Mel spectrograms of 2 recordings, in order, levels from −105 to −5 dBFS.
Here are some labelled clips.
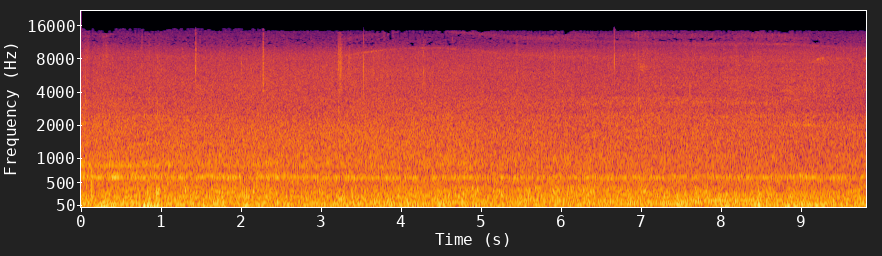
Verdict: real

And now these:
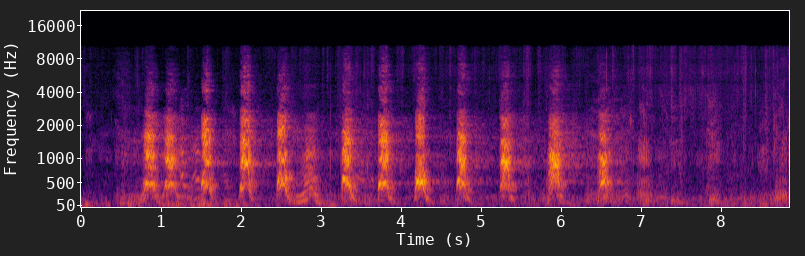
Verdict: real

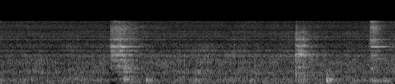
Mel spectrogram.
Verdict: fake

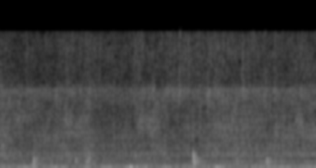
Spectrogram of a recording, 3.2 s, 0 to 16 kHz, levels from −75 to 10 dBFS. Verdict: real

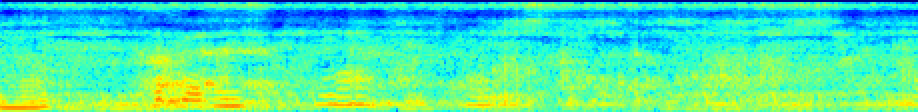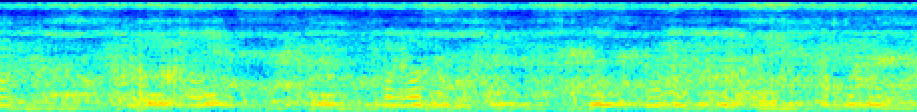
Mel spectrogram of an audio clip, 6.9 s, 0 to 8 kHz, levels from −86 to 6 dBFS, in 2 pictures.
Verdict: fake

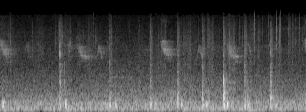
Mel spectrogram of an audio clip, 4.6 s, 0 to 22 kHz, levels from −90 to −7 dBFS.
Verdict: fake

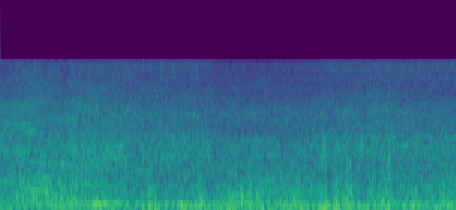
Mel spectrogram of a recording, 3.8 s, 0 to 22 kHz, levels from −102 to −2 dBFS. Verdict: real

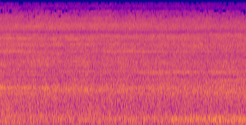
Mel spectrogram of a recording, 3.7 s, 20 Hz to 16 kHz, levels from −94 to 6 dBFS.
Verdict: real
